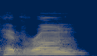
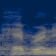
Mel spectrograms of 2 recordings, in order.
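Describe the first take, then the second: First: The name is said with a non-English pronunciation. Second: The name is said with the English pronunciation.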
